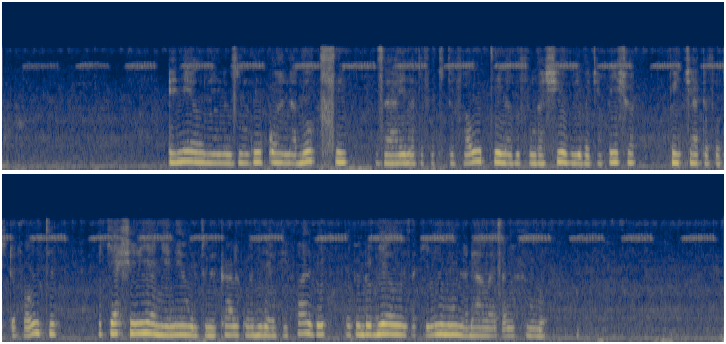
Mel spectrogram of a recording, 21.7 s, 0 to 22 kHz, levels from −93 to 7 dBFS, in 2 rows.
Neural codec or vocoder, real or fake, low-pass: codec, 16 kHz, 4 kbps, FreqCodec, smaller model; fake; 7.2 kHz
